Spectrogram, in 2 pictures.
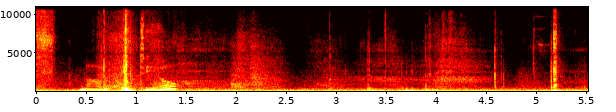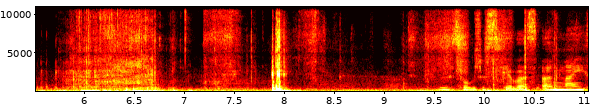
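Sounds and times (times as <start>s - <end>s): rotary cutter scraping: 5.7s - 7.6s
paper being handled: 9.2s - 11.0s.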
